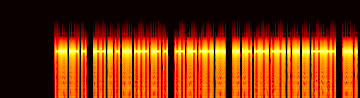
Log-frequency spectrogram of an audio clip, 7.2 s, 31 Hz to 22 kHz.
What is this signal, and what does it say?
Morse code, heard as a keyed tone, about 50 wpm, 700 Hz. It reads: BUT WITHOUT MUCH SUCCESS, HE
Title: Sentences from Top 900 Words 50wpm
